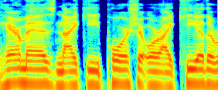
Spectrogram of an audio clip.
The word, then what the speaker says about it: Nike: often gets mispronounced as Niki or Nike the right answer it's Nike pronounced with two clear syllables Nike that final e packs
